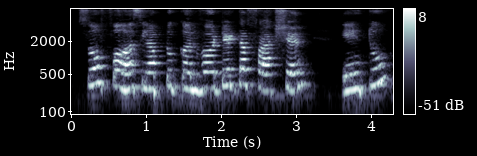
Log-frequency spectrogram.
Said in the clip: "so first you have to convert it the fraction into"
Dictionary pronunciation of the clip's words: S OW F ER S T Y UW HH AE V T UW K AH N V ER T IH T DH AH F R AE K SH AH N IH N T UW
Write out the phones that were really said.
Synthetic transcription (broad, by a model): S OW F ER S T Y UW HH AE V T UW K AH N V ER T IH T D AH F R AE K SH AH N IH N T UW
